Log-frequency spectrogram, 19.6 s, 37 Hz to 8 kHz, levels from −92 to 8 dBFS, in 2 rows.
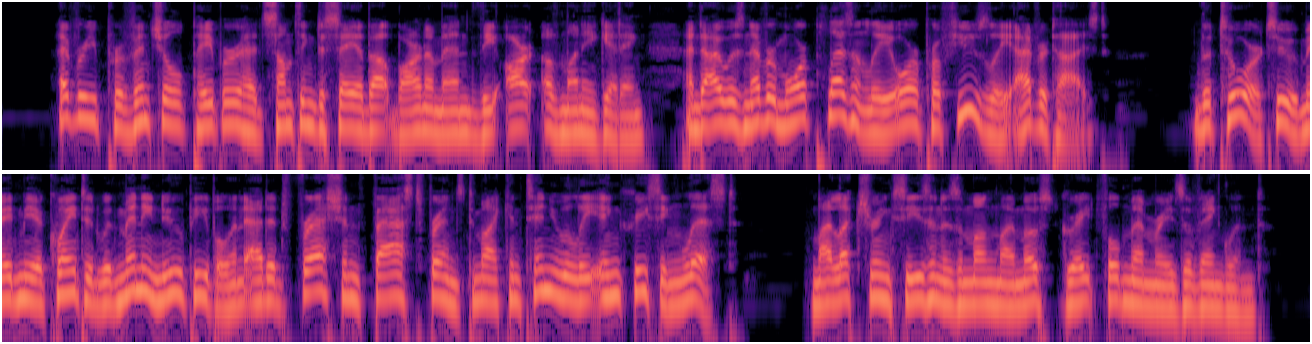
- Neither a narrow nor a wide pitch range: Yes, average, 4.2 semitones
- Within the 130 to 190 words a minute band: Yes, average, 170 wpm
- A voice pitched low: No, medium, 145 Hz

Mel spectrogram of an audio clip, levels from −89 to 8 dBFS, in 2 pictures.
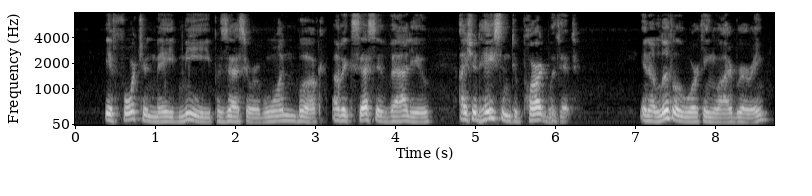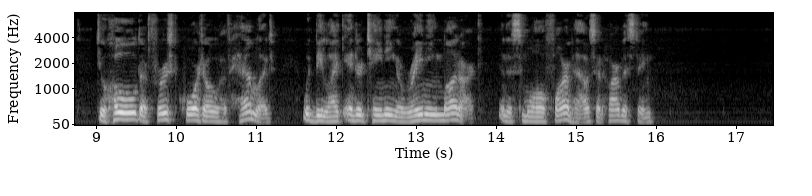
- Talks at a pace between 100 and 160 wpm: Yes, average, 150 wpm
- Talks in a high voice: No, low, 135 Hz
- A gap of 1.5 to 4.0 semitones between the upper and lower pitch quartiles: No, average, 4.4 semitones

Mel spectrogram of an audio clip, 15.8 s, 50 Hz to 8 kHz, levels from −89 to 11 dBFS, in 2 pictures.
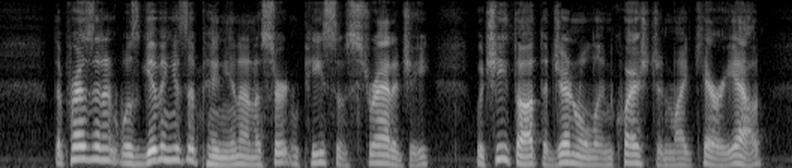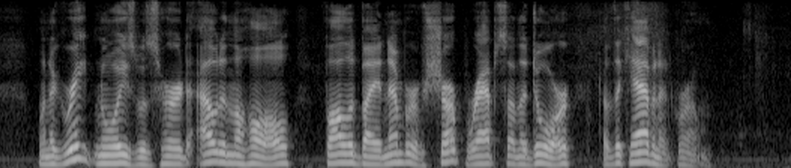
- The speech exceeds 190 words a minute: No, average, 175 wpm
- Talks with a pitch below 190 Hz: Yes, medium, 140 Hz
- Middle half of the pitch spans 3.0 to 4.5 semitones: Yes, average, 4.2 semitones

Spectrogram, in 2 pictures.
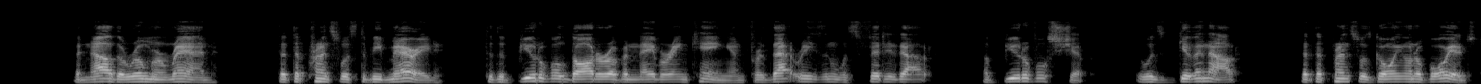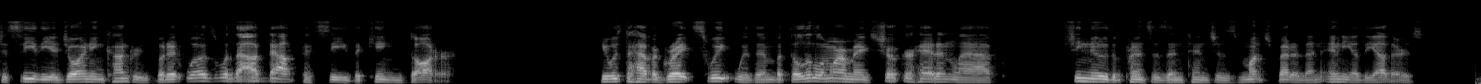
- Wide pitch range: No, average, 2.9 semitones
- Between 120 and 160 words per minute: No, average, 175 wpm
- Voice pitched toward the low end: Yes, low, 120 Hz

